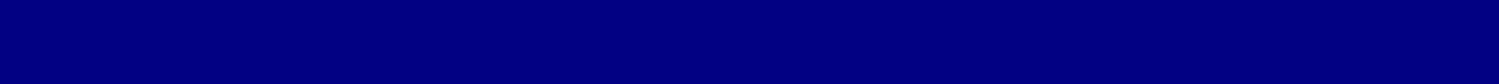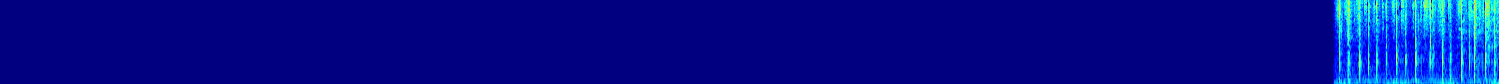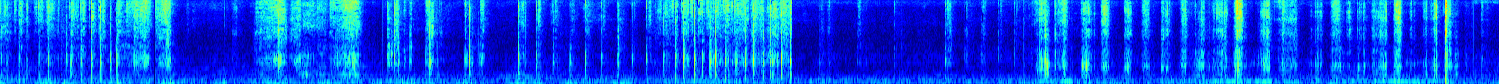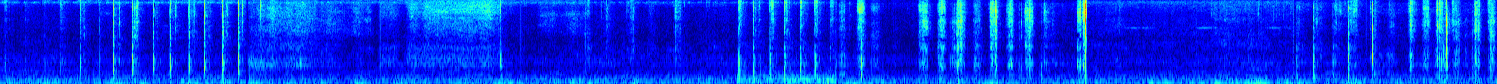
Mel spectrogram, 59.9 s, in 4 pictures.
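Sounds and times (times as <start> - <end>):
paper rustling and scraping: 28.4 - 31.8, 32.4 - 37.9.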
